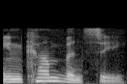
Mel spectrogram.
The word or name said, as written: incumbency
